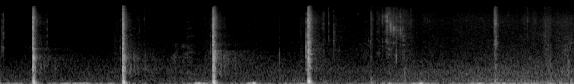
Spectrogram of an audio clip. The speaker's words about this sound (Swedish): Med van hand hugger Marcus upp ved till en värmande brasa.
